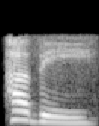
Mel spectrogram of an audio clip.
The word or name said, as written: hubby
